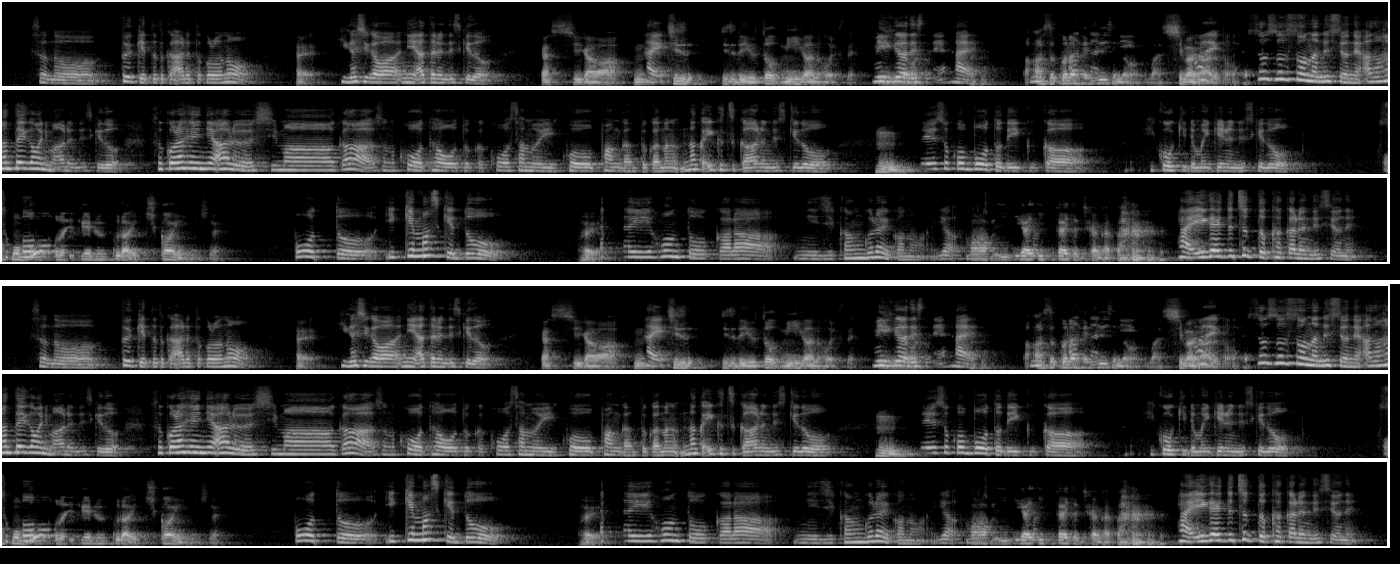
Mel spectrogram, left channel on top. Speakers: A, on the right (about 45°); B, on the left (about 45°).
A: その、プーケットとかあるところの
B: はい。
A: 東側に当たるんですけど、
B: 東側、ん地図で、
A: はい。
B: 地図で言うと右側の方ですね。
A: 右側ですね。
B: 右側の。
A: はい。
B: <laughs> ああそこら辺にその、
A: んのあたりに、
B: まあ、島があると。
A: はい。そうそうそうなんですよね。あの、反対側にもあるんですけど、そこら辺にある島が、その、コータオとか、コーサムイ、コーパンガンとか、なんなんかいくつかあるんですけど、
B: うん。
A: で、そこボートで行くか、飛行機でも行けるんですけど、そこ
B: あ、もうボートで行けるくらい近いんですね。
A: ボート行けますけど、
B: はい。
A: 大体本島から2時間ぐらいかな。いや、もうちょっと。
B: ああ、い意外、意外と時間かかった。
A: はい、意外とちょっとかかるんですよね。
